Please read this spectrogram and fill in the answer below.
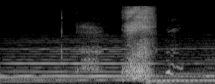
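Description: Slow, sad background music of long held bowed-string notes. About a second in, two short breathy bursts, the second one loud and sharp like a sniff or sneeze.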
